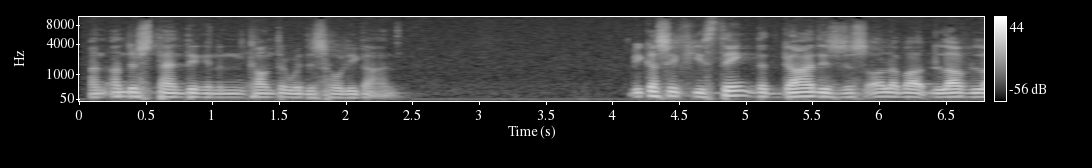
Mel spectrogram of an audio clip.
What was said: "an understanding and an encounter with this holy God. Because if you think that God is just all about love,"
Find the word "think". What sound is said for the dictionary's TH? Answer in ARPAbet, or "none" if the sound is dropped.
TH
